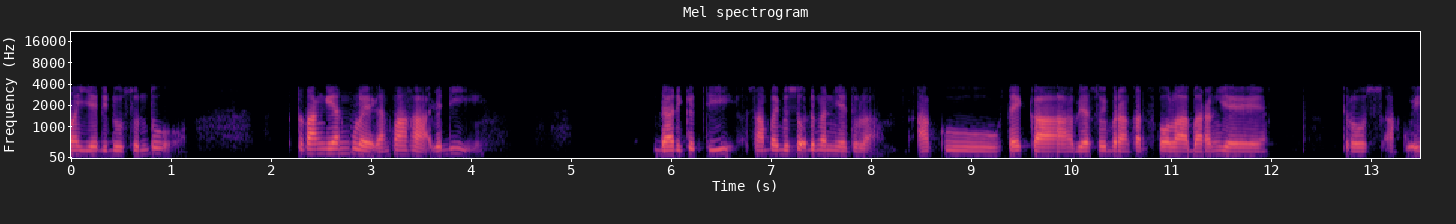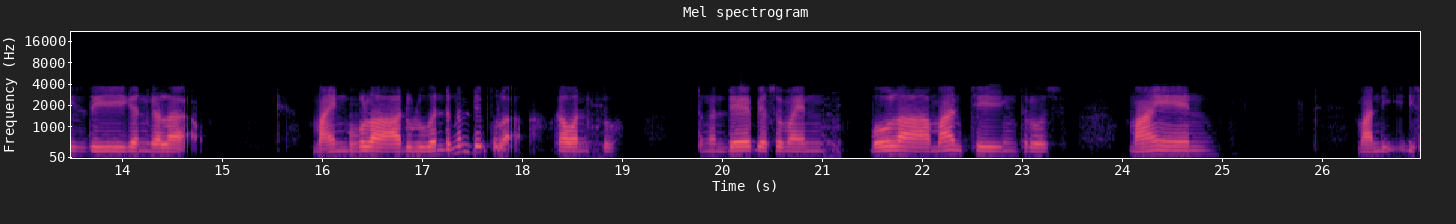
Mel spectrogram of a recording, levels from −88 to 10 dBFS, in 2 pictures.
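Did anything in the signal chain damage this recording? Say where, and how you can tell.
Yes. The speech sounds band-limited to roughly 300 Hz–3.5 kHz, slightly rough and synthetic throughout: the iLBC codec at 13.33 kbps discards everything above the narrowband line.

Brief held, buzzy vowel sounds replace speech at 2.73, 7.2, 9.75, 14.43, 16.28, 18.57, 20.94 and 22.68 s. These are lost iLBC frames on the network, which the decoder concealed by repeating the last pitch cycle.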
